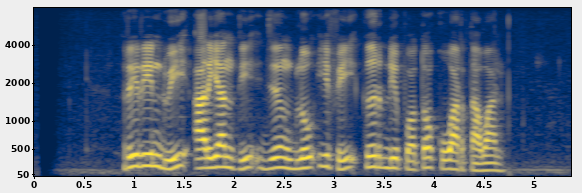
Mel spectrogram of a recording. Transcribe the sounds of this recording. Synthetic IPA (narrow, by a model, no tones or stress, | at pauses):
riɾinduwiʔaɾiant̪id͡ʒɨŋbluʔifikɨrdipɔt̪ɔkuwart̪awan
